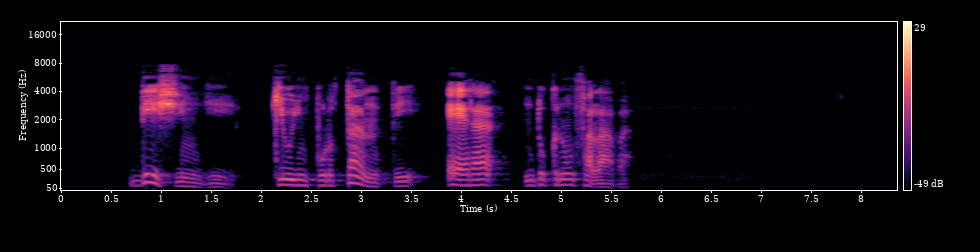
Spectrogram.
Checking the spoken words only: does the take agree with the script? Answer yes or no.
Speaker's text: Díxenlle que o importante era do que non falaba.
yes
